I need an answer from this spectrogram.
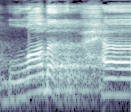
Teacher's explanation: با میں قلقلہ بھی کرنا ہے، اور یہاں بڑا ہا ہے اس کو ادا بھی کرنا ہے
